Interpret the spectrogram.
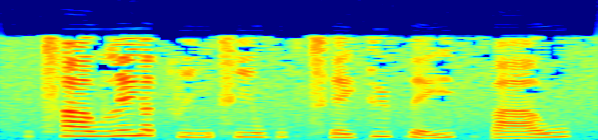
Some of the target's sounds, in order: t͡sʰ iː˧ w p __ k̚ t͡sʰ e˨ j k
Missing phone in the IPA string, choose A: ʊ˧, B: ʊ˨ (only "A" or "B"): A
